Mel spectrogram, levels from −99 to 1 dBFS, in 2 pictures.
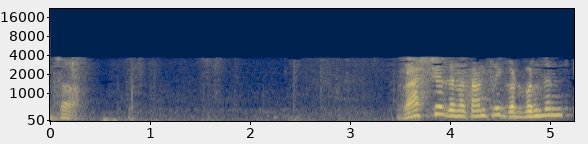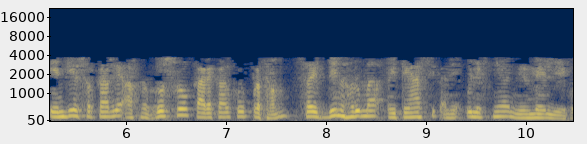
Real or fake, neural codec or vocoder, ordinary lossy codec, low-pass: fake; codec, 16 kHz in and 24 kHz out, 2.2 kbps, FireRedTTS-2 codec; MP3, 16 kbps; 3.6 kHz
